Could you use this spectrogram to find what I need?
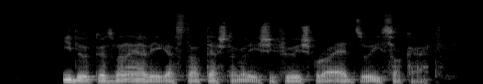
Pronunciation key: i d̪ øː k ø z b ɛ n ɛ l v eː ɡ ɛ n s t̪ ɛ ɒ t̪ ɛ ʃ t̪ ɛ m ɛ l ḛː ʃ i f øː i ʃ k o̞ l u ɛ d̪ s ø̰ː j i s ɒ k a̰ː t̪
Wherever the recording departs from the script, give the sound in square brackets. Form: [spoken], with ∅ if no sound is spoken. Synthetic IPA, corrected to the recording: i d̪ øː k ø z b ɛ n ɛ l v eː ɡ ɛ [∅] s t̪ ɛ ɒ t̪ ɛ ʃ t̪ ɛ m ɛ l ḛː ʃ i f øː i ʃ k o̞ l [ɒ] ɛ d̪ [z] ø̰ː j i s ɒ k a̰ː t̪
